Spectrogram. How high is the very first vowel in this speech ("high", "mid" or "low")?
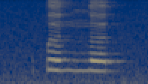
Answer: low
